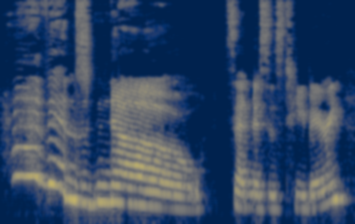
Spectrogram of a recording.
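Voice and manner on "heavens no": reassuring friend. Shown as a demonstration. Missus T Berry comforting Mister Putter, big and reassuring. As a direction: sweep his worry away. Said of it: "So she might say it like this".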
